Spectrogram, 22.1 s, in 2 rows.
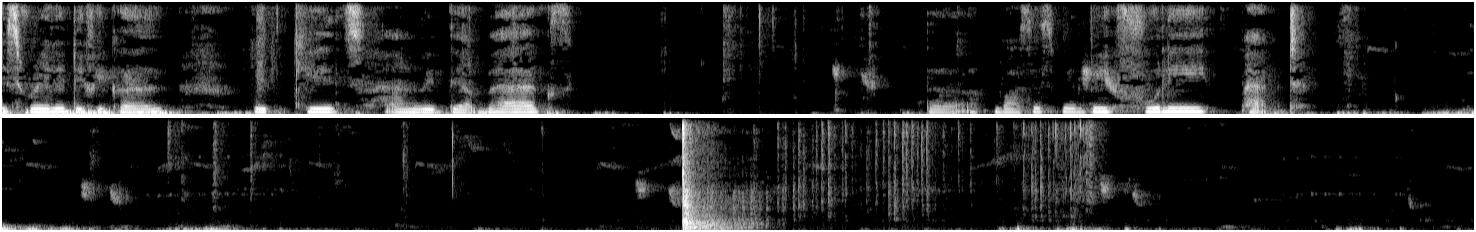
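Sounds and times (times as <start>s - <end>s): birds chirping: 5.7s - 6.8s, 10.2s - 16.2s
sharp crack: 16.1s - 18.1s.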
